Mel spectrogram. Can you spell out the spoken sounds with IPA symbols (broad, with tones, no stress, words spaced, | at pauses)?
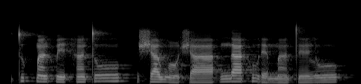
tu˦ k͡pã˦ k͡pe˧ hã˧to˦ | ʃa˧wɔ̃˨ ʃa˧ | na˦hu˦˨ɾɛ˨ mã˨tɛ̃˧lo˦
